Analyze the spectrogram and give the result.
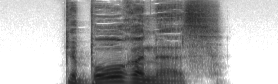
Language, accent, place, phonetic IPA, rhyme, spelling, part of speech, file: German, Germany, Berlin, [ɡəˈboːʁənəs], -oːʁənəs, geborenes, adjective, De-geborenes.ogg
- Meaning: strong/mixed nominative/accusative neuter singular of geboren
